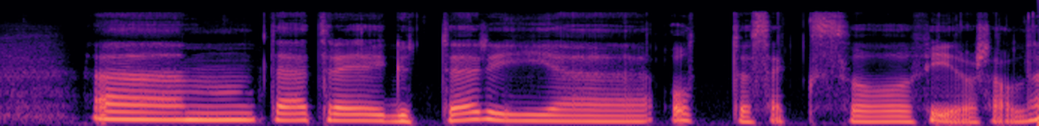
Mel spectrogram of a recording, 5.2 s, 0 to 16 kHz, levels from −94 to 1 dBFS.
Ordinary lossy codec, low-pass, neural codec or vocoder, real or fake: none; 10.8 kHz; none; real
